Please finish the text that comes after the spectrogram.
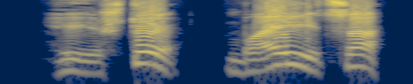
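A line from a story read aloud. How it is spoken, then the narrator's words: Pleased mutter. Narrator (Russian): довольно пробурчал мужчина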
